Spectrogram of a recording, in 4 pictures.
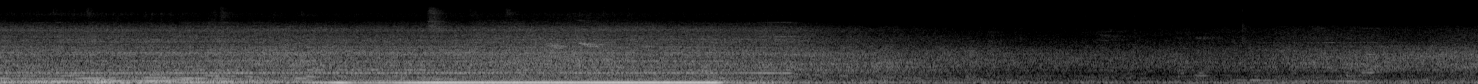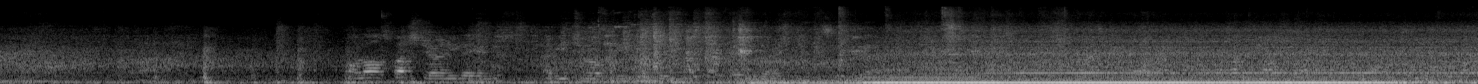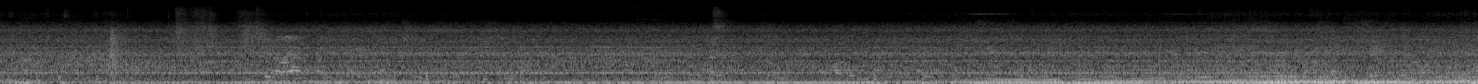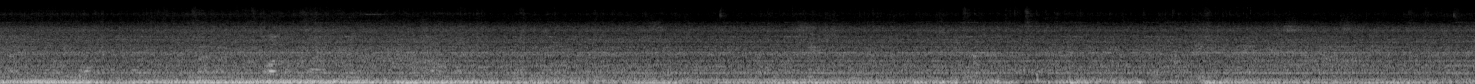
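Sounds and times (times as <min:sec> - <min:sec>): bus engine drone: 0:00.0 - 0:59.0.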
